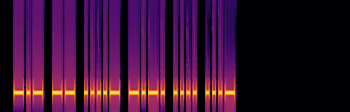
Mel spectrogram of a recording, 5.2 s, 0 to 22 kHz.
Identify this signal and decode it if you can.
Morse code, heard as a keyed tone, about 25 wpm, 700 Hz. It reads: KM4CHV
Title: USA Call Signs - 6 Characters - Repeated 2x - 25wpm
